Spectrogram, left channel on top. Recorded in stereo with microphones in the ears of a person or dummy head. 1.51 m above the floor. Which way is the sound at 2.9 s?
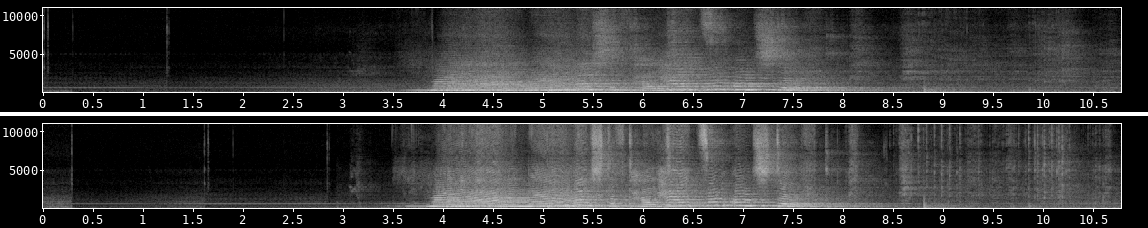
75° right (ahead or behind).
